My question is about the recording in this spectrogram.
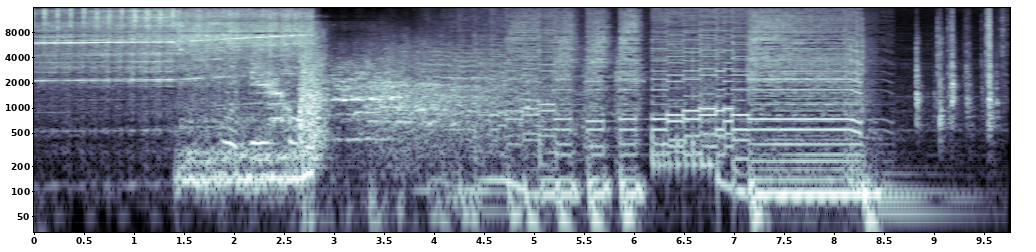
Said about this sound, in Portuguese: E aí você começa a escutar o teu PC com aquela turbina de avião.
